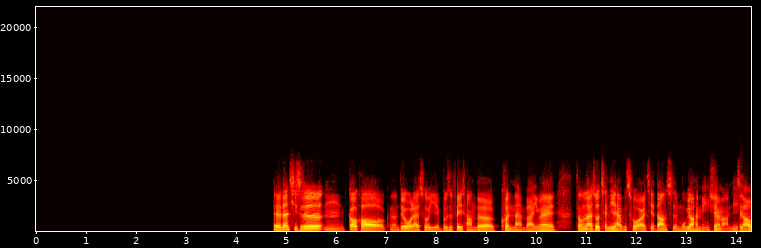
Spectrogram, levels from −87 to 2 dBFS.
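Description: Speech, with robotic sound from repeated short buffers from 13.27 s to 14.31 s, the end of the clip. Most of the audio there is replaced by loops, imposing a rigid 66.8 Hz metallic buzz. This is likely a repeated segment of about 15 ms filling gaps left by late-arriving audio.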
